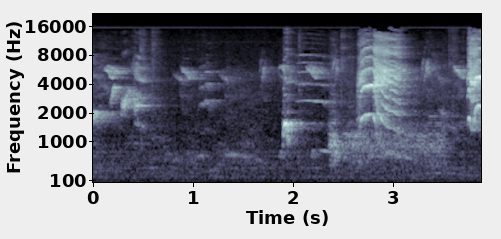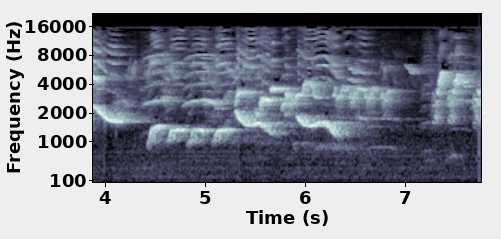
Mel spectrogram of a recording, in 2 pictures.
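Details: Morning calls of a Chinese francolin. A harsh squawking burst comes first, then a loud run of rapid, ratcheting, stepped syllables that rise and fall. Faint high chirps are heard in the background.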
